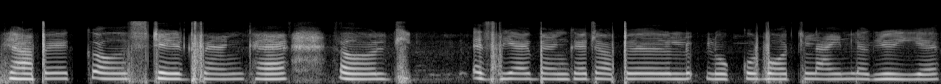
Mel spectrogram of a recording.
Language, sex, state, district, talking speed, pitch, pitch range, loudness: Hindi, female, Maharashtra, Mumbai Suburban, 120 wpm, 250 Hz, 245-260 Hz, -18 LUFS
